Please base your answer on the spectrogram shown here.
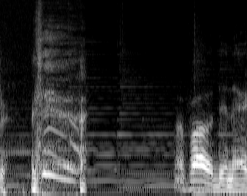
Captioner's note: man laughs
